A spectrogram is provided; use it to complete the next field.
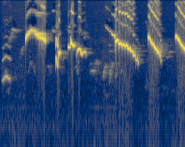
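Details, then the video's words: Jalak suren, the Asian pied starling, in varied chattering song: a low short note, a bright whistle, scattered chirps, and several long high whistles sliding steeply downward. "Suara Jalak Suren Gacor Full Variasi Materi Ocehan - Pancingan Burung Jalak Gacor Full Isian Mewah"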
